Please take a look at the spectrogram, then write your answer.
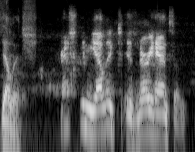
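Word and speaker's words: Yelich: yellen's mvp miami takes one game did you pronounce it yellow and then yellow and then yellow again it's yellow christian yellow is very handsome yeah right this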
